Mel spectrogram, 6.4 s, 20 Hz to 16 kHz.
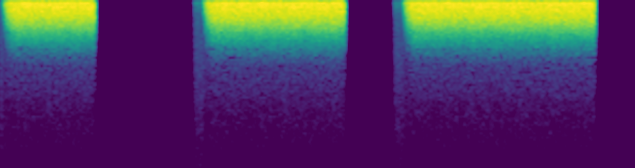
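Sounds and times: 
aerosol deodorant can spraying: 0.0s - 1.0s, 2.0s - 6.0s.

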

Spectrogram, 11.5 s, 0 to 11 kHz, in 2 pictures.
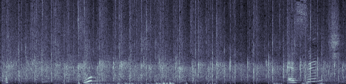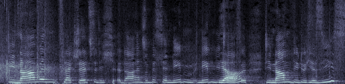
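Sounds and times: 
audience applauding: 0.0s - 7.0s
person whooping: 1.3s - 1.8s
speech: 1.4s - 1.8s, 4.8s - 11.5s.

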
